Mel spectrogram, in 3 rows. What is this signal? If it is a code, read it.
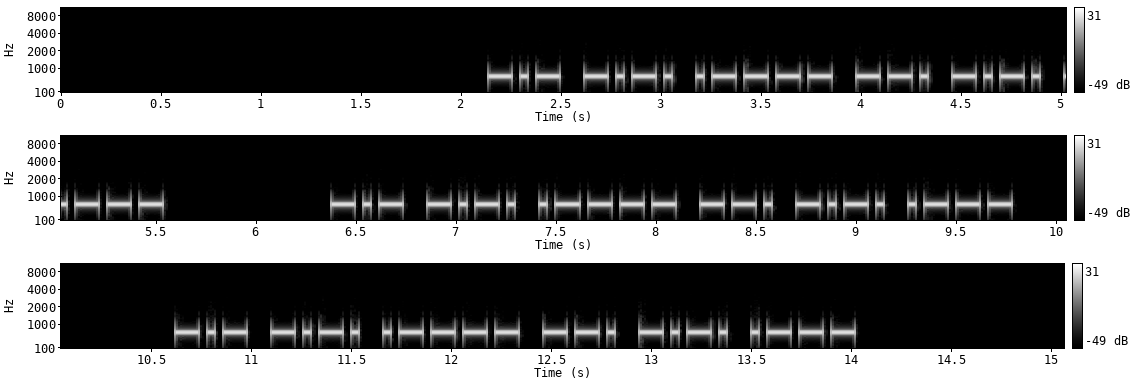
Morse code, heard as a keyed tone, about 30 wpm, 700 Hz. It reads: KC1GCJ KC1GCJ KC1GCJ
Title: USA Call Signs - 6 Characters - Repeated 3x - 30wpm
